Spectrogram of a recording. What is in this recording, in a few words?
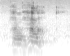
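"Penhallick" Cornish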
